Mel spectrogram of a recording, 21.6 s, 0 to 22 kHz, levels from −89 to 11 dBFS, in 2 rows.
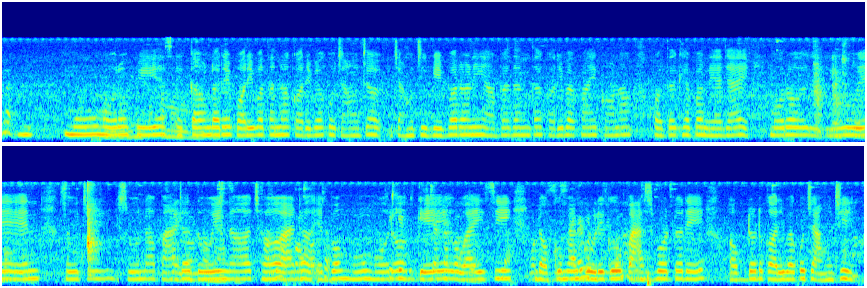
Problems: constant background noise, continuous background conversations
